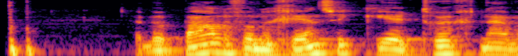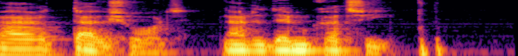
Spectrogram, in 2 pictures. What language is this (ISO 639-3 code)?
nld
